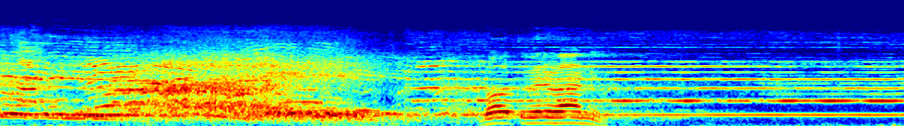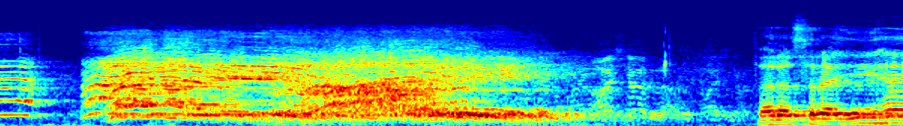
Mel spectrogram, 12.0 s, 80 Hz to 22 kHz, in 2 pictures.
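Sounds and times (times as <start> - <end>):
crowd of men shouting: 0.0 - 6.0, 6.6 - 10.0
man's long high slogan cry: 2.6 - 7.2.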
